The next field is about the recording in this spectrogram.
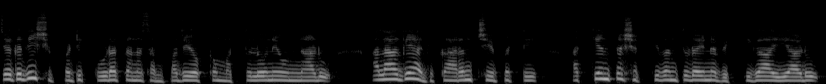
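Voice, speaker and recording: A woman narrating a storybook in the first person as a grieving, widowed mother who lost her wealth, in a steady, measured reading. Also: medium pitch, no echo, lightly acted. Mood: sorrowful.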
